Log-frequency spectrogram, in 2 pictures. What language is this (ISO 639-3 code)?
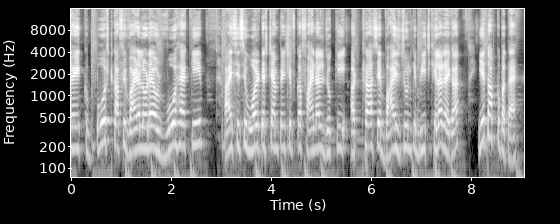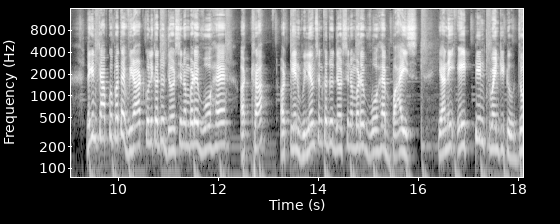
hin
